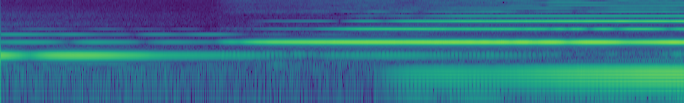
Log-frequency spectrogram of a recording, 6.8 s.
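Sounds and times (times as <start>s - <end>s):
clarinet notes in E: 2.2s - 6.8s.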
